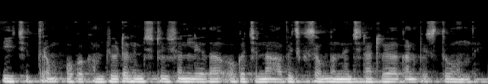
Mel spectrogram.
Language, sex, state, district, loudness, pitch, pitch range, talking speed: Telugu, male, Telangana, Mahabubabad, -13 LUFS, 125 Hz, 125-130 Hz, 160 wpm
